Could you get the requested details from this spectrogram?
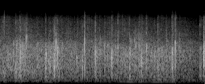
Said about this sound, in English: And yes, clap it up, guys.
